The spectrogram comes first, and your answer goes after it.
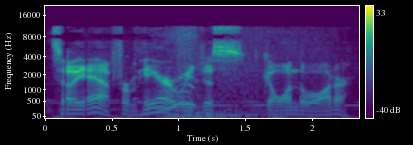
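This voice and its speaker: A man giving casual video game commentary as he guides another player, explaining things in a halting, meandering way. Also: on the low side, music in the background.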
